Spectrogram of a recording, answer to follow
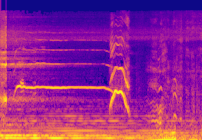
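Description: A woman's high-pitched scream, held on one steady note for about two seconds and ending in a quick rising and falling wail, over low droning horror-style music.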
